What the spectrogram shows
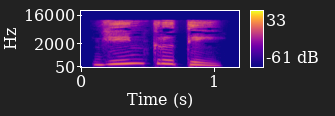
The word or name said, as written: ಘೀಂಕೃತಿ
